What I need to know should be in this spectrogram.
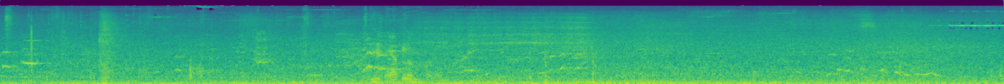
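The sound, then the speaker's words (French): Metro ambience with a dense, continuous rumble and a background babble of voices, holding steady throughout with scattered brief clatters. “Tu prends souvent ce métro? Tu veux un ticket?”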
